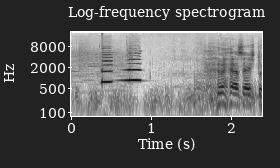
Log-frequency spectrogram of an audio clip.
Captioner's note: honks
